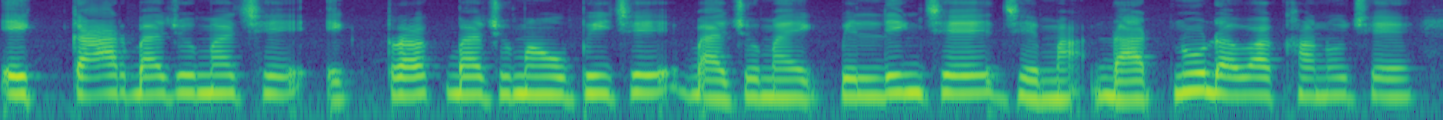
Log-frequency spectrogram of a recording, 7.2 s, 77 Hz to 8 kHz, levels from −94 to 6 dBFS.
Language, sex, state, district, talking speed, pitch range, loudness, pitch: Gujarati, female, Gujarat, Valsad, 140 wpm, 195-215 Hz, -16 LUFS, 205 Hz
